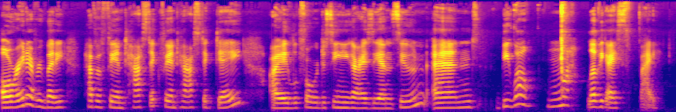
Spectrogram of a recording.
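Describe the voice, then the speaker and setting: Speaking at a moderate pace, a woman with a bubbly tone uses a medium pitch and ordinary pitch variation on a very clean recording with a silent background. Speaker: nutrition and wellness practitioner. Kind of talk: video outro to viewers.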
